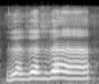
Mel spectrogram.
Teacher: yang ini adalah huruf zal, hujung lidah keluar sikit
